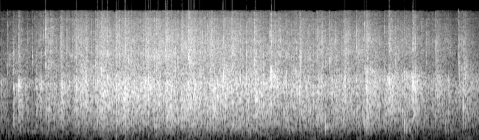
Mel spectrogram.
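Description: Audience applauding, a dense patter of many hands clapping that builds quickly, holds, and dies away near the end.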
